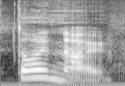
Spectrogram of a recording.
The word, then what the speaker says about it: Deino: And today I'm going to be looking at a Pokemon called, I believe the pronunciation is Deino.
